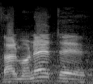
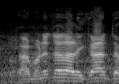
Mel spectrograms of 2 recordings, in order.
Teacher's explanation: the th sound, if you like, is replacing s, as it happens in some parts of Spain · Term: ceceo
